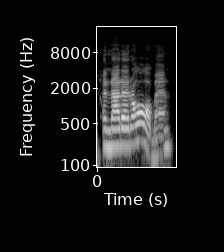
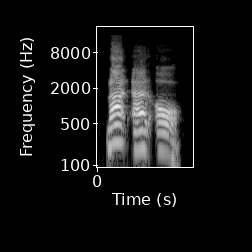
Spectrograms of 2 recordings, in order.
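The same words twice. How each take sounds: First: Laughing dismissal with louder voice; a real laugh on the words. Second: Slow, loud, every word weighted; slow weighty repeat; slow emphasis. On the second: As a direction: drag it out, louder and slow. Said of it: "repeated slowly for emphasis". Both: Real, not acted.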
